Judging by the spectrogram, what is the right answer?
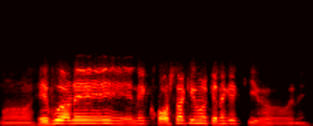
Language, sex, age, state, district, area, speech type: Assamese, male, 18-30, Assam, Dibrugarh, urban, conversation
